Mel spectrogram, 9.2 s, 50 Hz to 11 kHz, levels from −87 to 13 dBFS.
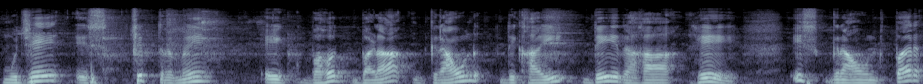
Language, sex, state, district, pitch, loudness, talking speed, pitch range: Hindi, male, Madhya Pradesh, Dhar, 125 Hz, -18 LUFS, 95 wpm, 110-175 Hz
